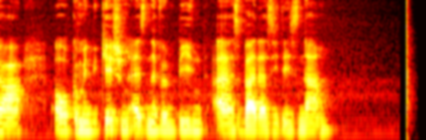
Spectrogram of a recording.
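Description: A woman speaks calmly and closely, as if over an online call.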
